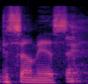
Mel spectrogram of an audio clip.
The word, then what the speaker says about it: Psomias: It's P-S-O-M-I-A-S. – Fun. That's fun. – You do pronounce the P. – Oh. – Very fun. – Yeah. Well, MV Psomius, congratulations.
